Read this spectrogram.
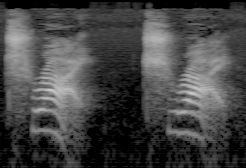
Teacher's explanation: it becomes like a ch sound we say try try so the t r together make this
